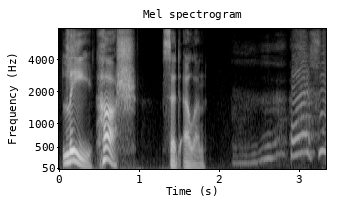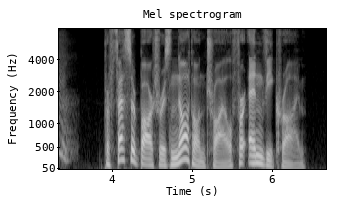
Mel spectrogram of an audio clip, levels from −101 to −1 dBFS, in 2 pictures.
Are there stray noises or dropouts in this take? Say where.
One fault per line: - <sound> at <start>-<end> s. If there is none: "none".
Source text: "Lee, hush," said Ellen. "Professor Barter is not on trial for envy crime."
- sneeze at 2.2-3.6 s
